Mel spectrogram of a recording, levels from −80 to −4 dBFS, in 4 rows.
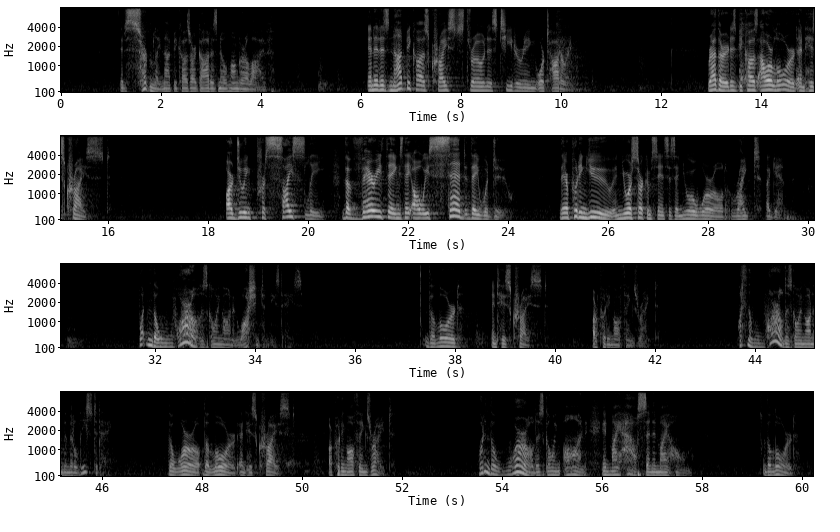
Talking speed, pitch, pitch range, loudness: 115 wpm, 125 Hz, 105-155 Hz, -36 LUFS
